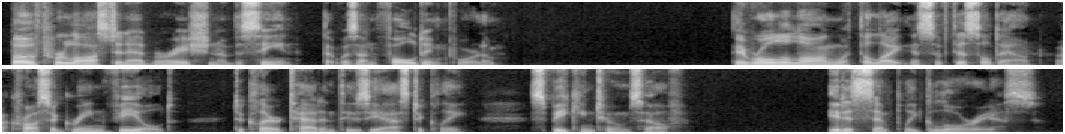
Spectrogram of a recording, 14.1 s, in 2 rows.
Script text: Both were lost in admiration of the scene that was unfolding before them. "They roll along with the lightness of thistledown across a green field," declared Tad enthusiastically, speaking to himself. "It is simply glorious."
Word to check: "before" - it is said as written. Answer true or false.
false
